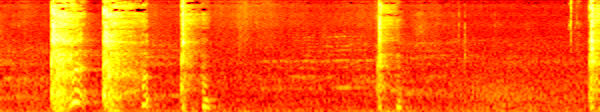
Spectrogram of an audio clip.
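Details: Afternoon coughing fit in a girl, starting weak and gradually becoming violent: a run of loud, harsh coughs with throat clearing, a pause, then more coughing in a quiet room.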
